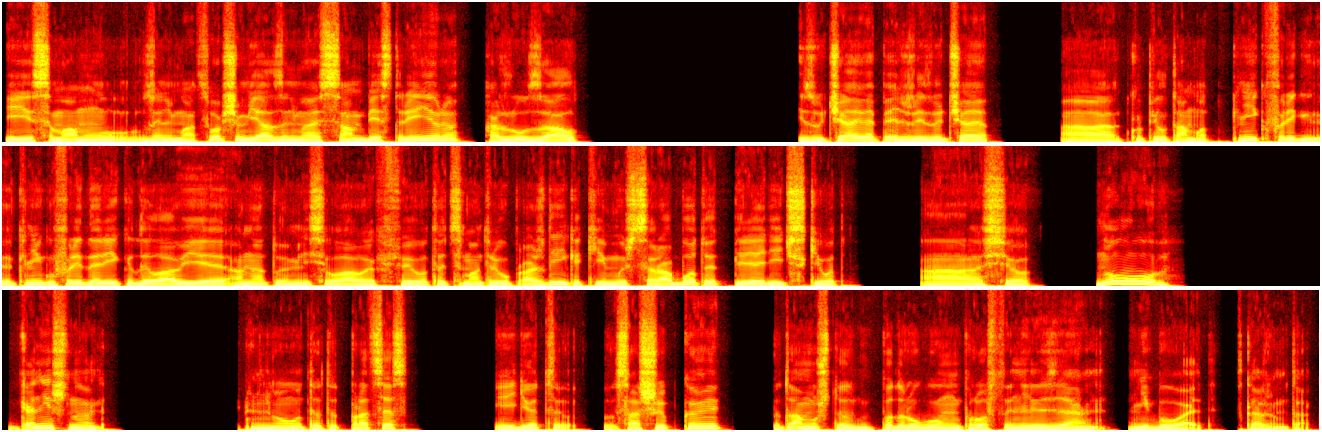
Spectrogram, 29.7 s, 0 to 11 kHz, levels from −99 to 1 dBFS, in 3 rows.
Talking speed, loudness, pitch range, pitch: 120 wpm, -11 LUFS, 90-120 Hz, 105 Hz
